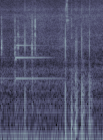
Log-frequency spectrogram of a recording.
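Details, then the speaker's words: Hyundai Tucson, ignition switched on: about five quick, light knocks from under the dashboard each time the key is turned on, from a failing blend door actuator in the air-conditioning system. "So pag nag-o-on pa lang meron na siya. Patayin natin ulit. Tapos on natin yan. Ayon. Parang kumakatok yan. Yan knocking sound."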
